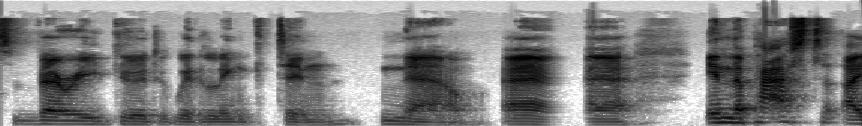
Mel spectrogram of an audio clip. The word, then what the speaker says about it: LinkedIn: check for example uh we pronounce it like a t so link linked and then link tin link tin it's like two different words link tin LinkedIn perfect pronunciation anyone would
